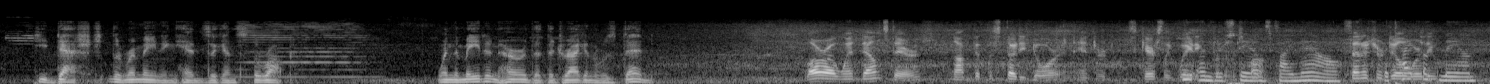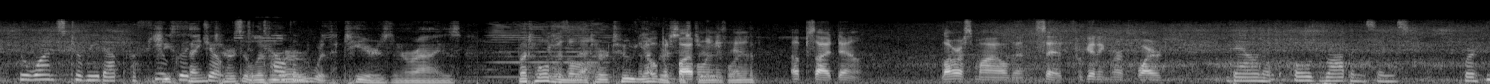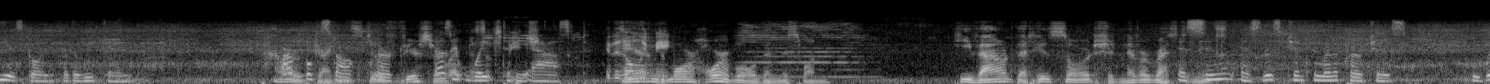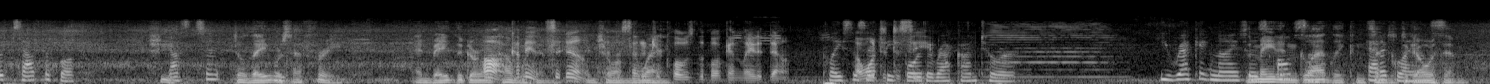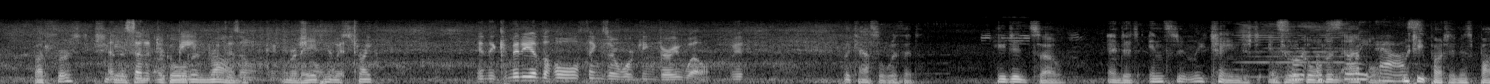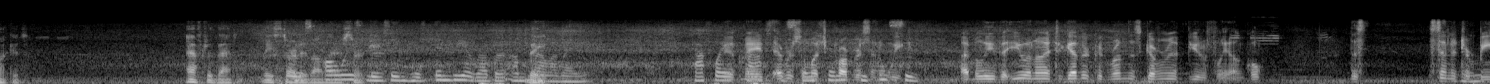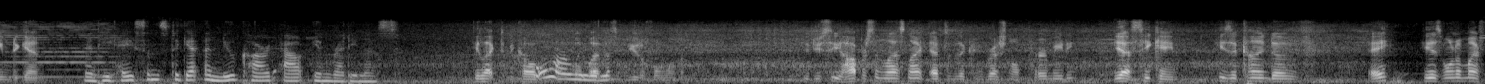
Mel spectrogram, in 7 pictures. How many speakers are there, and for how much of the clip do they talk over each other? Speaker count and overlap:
three, about 28%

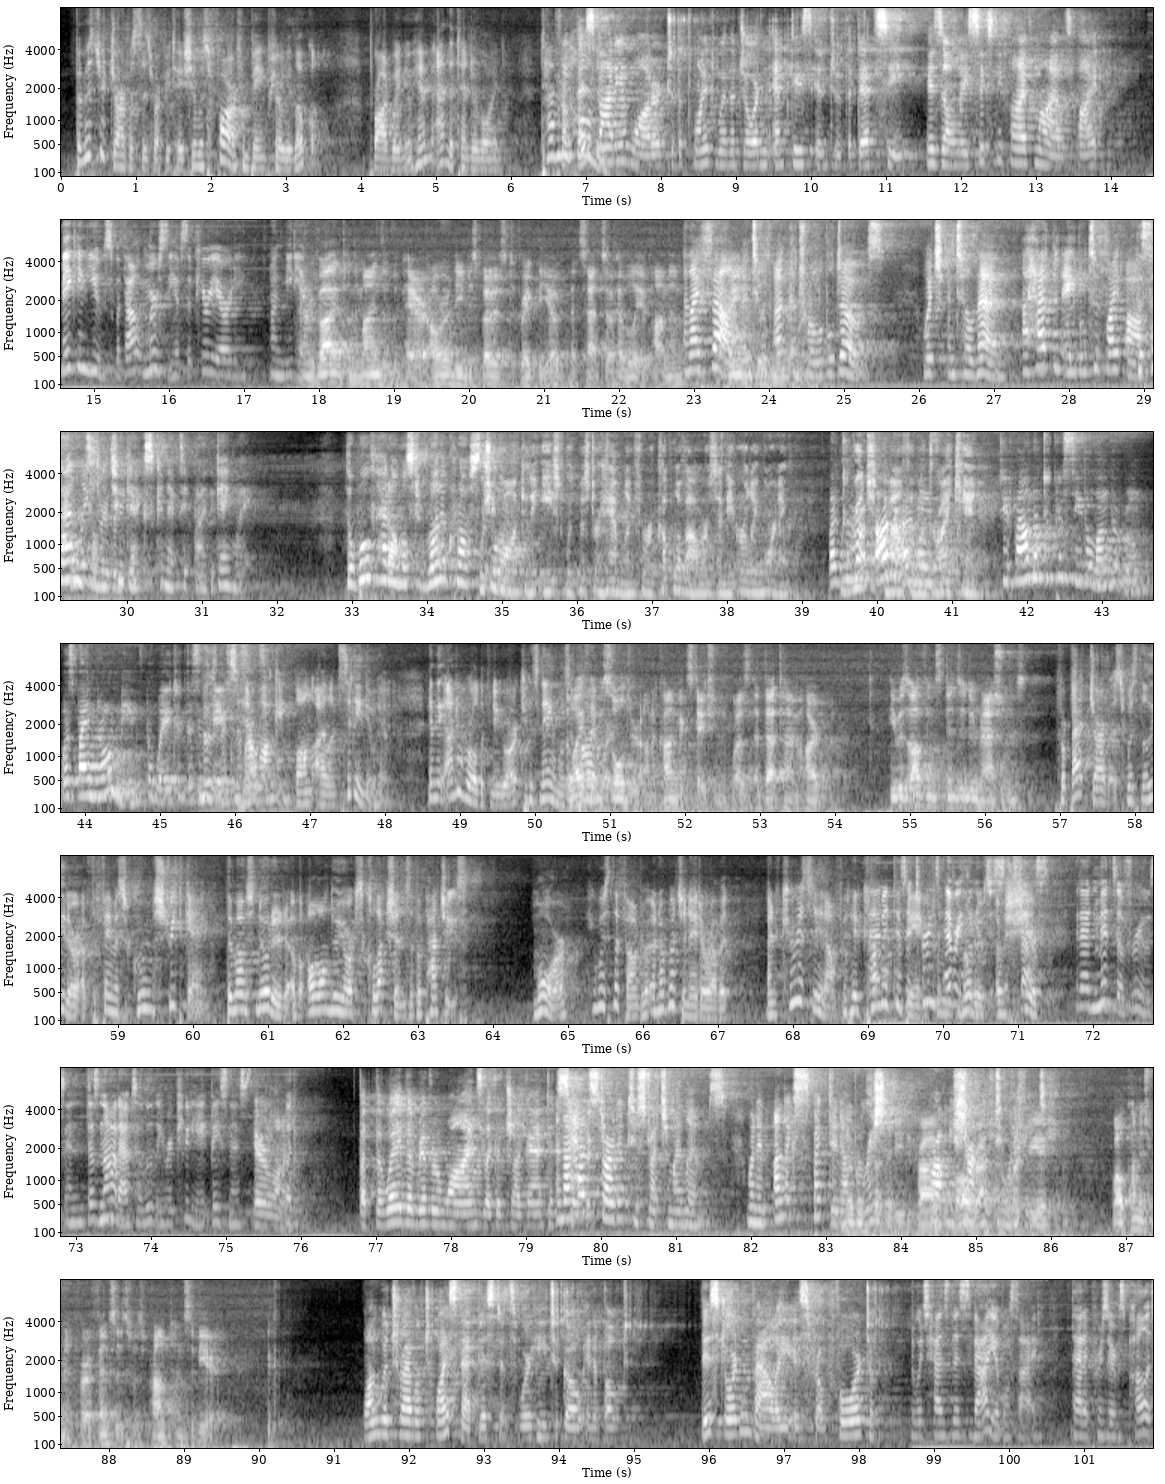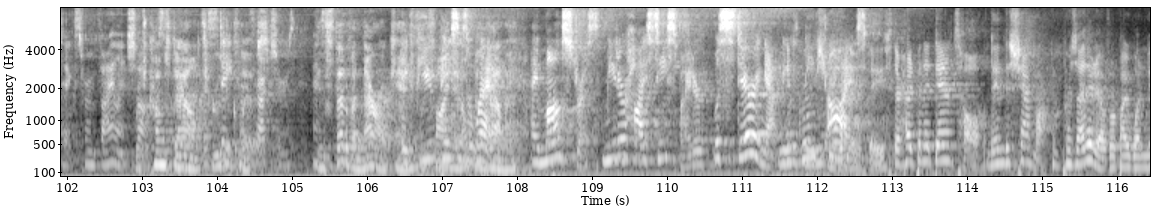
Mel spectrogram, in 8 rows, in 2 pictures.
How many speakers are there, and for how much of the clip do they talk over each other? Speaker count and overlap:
eight, about 19%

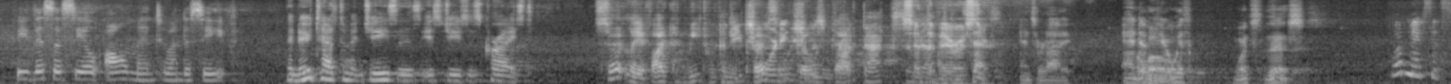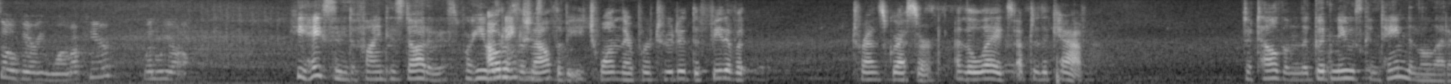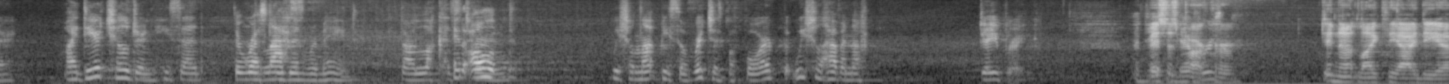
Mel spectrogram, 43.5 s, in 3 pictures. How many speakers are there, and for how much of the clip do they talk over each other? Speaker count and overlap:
nine, about 15%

